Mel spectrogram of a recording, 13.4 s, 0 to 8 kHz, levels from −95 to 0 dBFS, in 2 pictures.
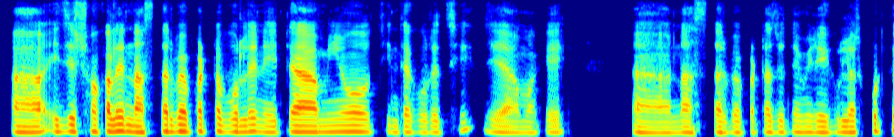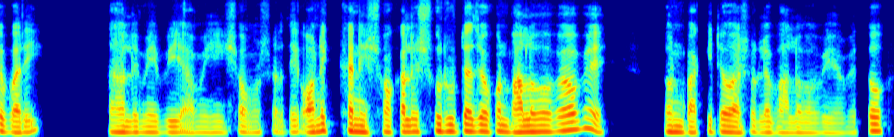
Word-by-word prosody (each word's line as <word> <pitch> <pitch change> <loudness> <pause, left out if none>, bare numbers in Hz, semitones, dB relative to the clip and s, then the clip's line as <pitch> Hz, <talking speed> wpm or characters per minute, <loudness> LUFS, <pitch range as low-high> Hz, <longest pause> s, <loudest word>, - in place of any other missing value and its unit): আ - - +2 0.2
এই - - 0
যে 140 - +3
সকালের 145 +1 +4
নাস্তার 135 +3 +1
ব্যাপারটা 145 +1 +1
বললেন, 135 +1 0
এইটা 130 +3 0
আমিও 130 +2 -1 0.2
চিন্তা 125 -2 -5
করেছি 125 +5 -9 0.2
যে - - -4
আমাকে 115 - -9 0.6
আ - - 0 0.3
নাস্তার 120 0 -3
ব্যাপারটা 120 +1 -5
যদি 125 0 -8
আমি 120 - -4
রেগুলার 120 0 -2
করতে 155 -1 -1
পারি, 120 +1 +2 0.5
তাহলে 125 -1 +1
may 120 - -1
be 120 - 0
আমি 115 0 -8 0.2
সমস্যাটা 120 -1 -6
থে 130 - -3
অনেকখানি 150 -1 +4
সকালের 135 +1 +2
শুরুটা 145 -1 +4
যখন 140 +1 +3
ভালোভাবে 135 +3 +5
হবে, 185 +2 +3 0.5
তখন 135 -1 +2
বাকিটাও 130 +2 +1
আসলে 120 +1 -4
ভালোভাবেই 110 -1 -6
হবে। 115 +2 -14
তো 150 - +5
130 Hz, 175 wpm, -24 LUFS, 120-140 Hz, 0.6 s, ভালোভাবে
